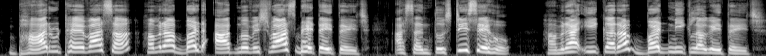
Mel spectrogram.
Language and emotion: Maithili, happy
